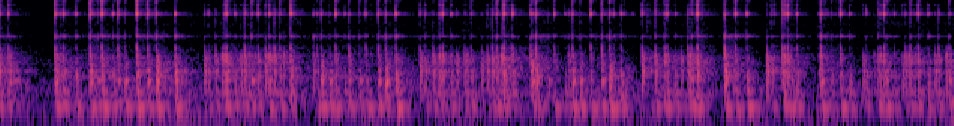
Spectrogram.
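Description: Fingernails on both hands tap rapidly over a small, empty, hollow terracotta clay pot with a white glazed rim band, striking both the glazed and the unglazed clay. The result is a dense stream of quick, clicky taps with a low hollow body tone and a faint bright ring above.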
